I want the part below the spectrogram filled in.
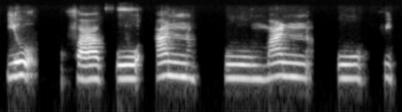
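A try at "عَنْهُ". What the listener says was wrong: Huruf ainnya jadi hamzah deh, mentang-mentang belajar hamzah kayaknya. Bukan anhu tapi an. tempat keluarnya itu apa ya?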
